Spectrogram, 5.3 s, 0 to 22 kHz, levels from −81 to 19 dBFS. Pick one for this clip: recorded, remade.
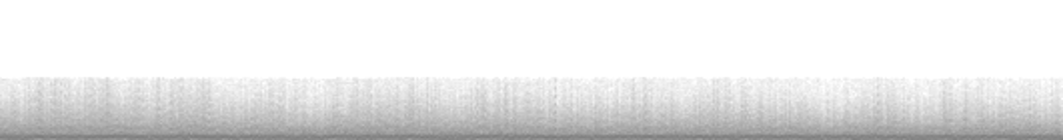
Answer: recorded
